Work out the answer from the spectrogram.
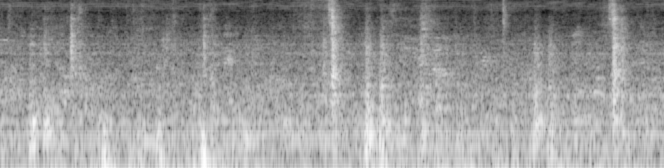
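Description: Diesel railcar of the Tenryu Hamanako line running along single track, heard from inside at the front: a steady low rumble of engine and wheels, with a few sharp wheel clacks on the rails, the loudest about two seconds in.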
